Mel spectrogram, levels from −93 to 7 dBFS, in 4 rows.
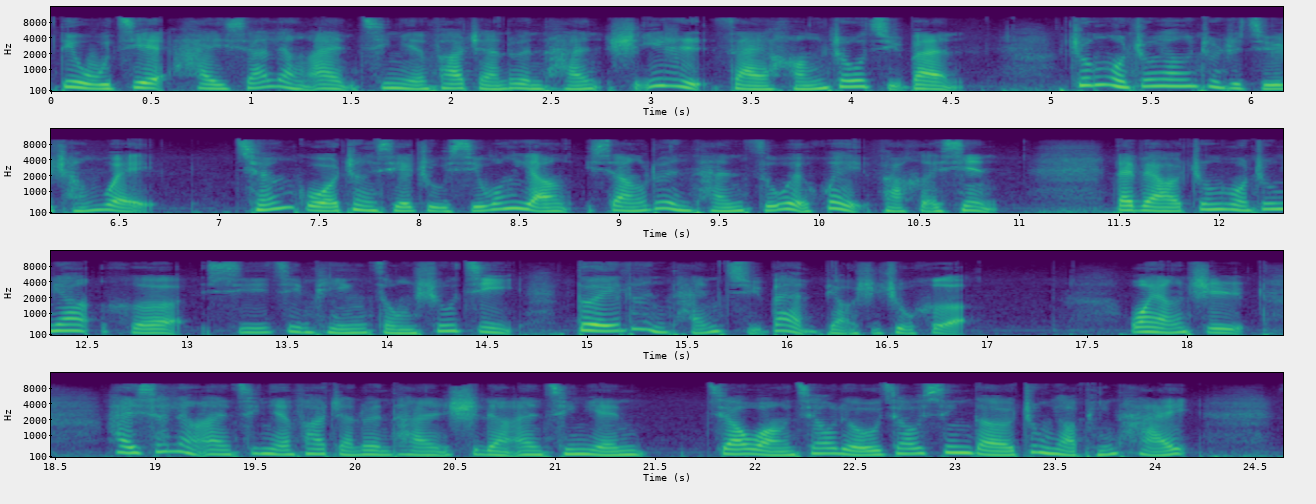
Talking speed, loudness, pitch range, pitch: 240 characters per minute, -23 LUFS, 165-220 Hz, 185 Hz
